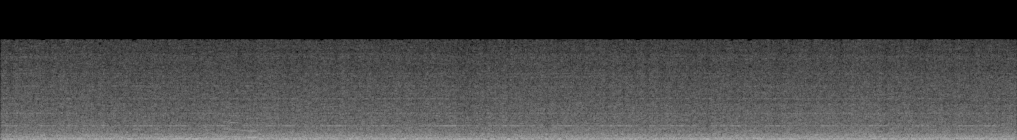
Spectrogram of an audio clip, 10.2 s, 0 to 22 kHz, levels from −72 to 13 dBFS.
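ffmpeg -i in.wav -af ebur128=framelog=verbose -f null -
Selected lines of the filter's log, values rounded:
Integrated loudness:
  I:         -18.4 LUFS
  Threshold: -28.4 LUFS
Loudness range:
  LRA:         0.2 LU
  Threshold: -38.5 LUFS
  LRA low:   -18.5 LUFS
  LRA high:  -18.4 LUFS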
